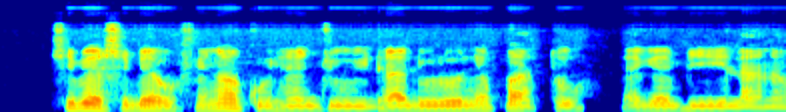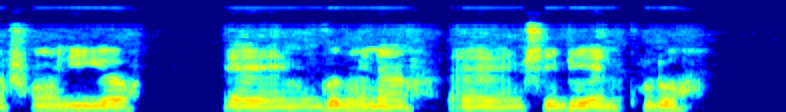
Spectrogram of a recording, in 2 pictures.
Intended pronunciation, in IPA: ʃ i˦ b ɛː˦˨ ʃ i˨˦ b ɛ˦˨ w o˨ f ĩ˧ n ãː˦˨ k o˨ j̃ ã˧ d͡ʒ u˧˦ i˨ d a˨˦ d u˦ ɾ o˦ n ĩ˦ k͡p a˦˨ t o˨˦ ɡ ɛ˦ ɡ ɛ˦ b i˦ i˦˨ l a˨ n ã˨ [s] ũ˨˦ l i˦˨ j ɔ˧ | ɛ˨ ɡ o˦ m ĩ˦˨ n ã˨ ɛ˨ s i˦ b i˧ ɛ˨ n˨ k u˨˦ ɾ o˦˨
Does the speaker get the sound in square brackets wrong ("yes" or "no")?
yes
